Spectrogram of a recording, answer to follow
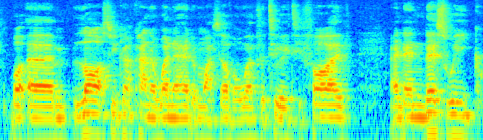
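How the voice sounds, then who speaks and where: Noticeable background noise sits behind a man speaking at a fairly quick pace. His medium-pitched voice stays monotone and flat. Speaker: powerlifting vlogger. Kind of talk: casual vlog voiceover. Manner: fast.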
